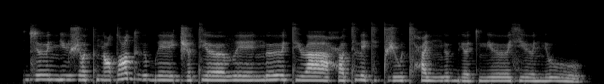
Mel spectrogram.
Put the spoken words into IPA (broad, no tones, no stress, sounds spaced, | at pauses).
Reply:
d͡z øː nʲ y ʒ ɔ tʲ ŋ a dˤ u dʱ ʏ b eː d͡ʒ ɔ tʲ œː v eː ŋ øː tʲ ɹ aː ħ ɔ tʲ l e tʲ œ tʲ ʒ uː tʲ ħ e nʲ ŋ ʏ bʲ œː tʲ mʲ øː sʲ øː nʲ w uː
